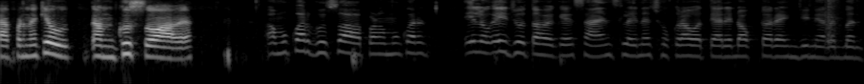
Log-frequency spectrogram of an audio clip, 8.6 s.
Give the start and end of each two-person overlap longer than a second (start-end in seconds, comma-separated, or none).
none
